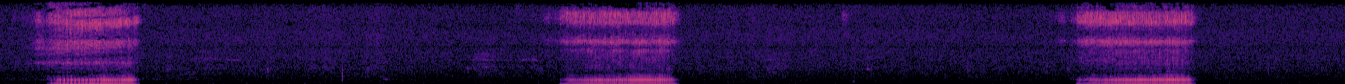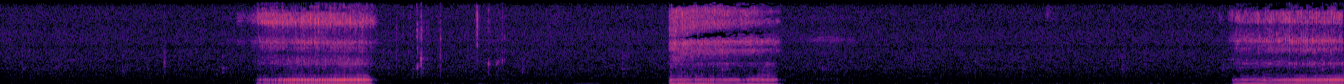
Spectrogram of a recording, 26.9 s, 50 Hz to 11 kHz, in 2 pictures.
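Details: Loud, rough snoring bursts about 11 times a minute from a sleeping dog, with quiet pauses between; snoring.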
